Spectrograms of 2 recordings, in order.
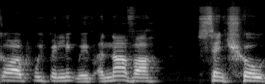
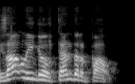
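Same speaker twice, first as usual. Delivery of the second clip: put-on Scottish accent; 4 semitones higher than usual. Reading out a player's details, then doing a scottish accent impression. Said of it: "That's my Scottish impression".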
